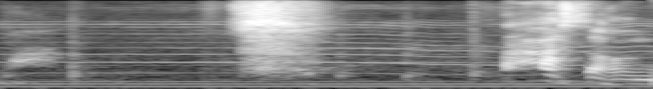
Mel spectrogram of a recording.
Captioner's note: Apo scoffs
